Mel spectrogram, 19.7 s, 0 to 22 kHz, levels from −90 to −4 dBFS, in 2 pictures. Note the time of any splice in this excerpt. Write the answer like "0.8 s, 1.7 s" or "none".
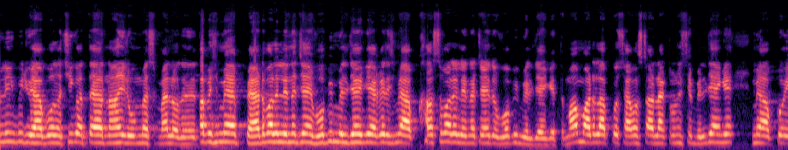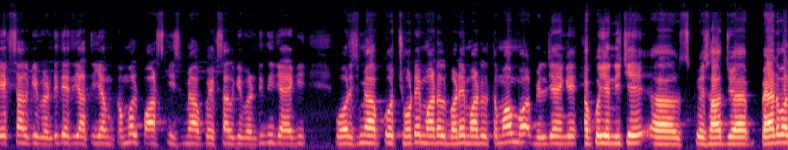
2.5 s, 9.4 s, 17.2 s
